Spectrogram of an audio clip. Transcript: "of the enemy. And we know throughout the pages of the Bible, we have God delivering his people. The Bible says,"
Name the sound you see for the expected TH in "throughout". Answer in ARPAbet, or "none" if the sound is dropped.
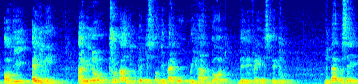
T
